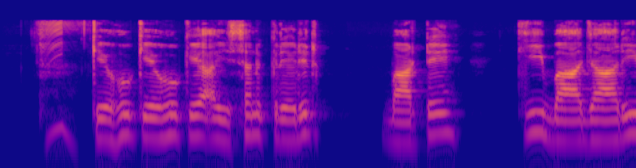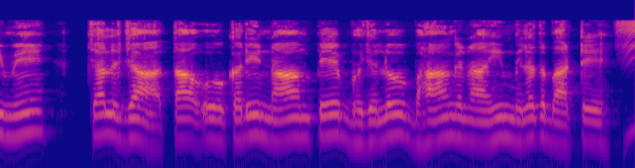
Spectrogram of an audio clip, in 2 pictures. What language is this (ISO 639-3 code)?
bho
